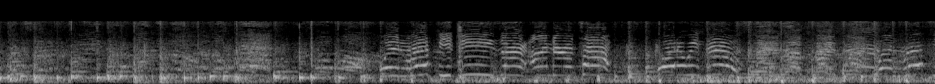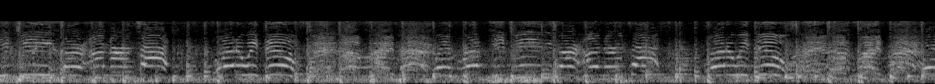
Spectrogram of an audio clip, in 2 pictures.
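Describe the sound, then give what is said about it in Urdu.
Protesters against the Trump travel ban chant slogans in unison outside a Trump building in downtown New York, loud rhythmic crowd voices repeating in steady bursts throughout. “مظاہرے میں صدر Trump کی سفری پابندی کے خلاف اور پناہ گزینوں کے حق میں نعرے لگائے گئے”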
